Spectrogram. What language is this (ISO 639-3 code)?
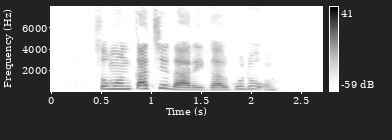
mcn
